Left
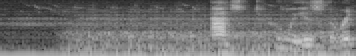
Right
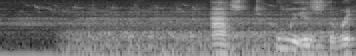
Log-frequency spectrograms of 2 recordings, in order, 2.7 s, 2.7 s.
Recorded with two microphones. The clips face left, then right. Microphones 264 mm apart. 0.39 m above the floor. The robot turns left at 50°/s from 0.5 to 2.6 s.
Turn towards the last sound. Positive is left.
turn(degrees=-125)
